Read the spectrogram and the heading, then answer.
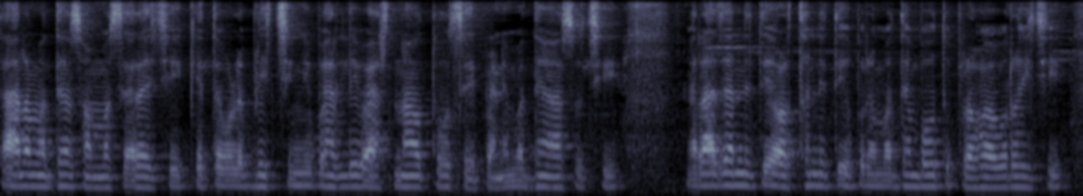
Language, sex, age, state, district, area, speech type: Odia, female, 45-60, Odisha, Jajpur, rural, spontaneous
